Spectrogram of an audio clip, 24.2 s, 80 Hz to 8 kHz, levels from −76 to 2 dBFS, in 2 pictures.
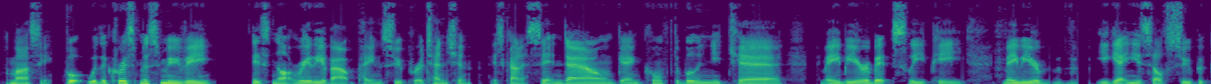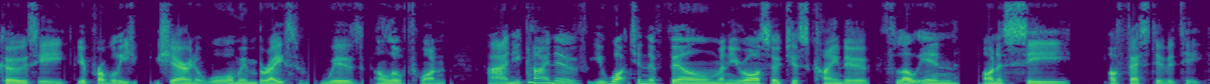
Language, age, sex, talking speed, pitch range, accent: English, 20-39, male, 160 wpm, 100-130 Hz, British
